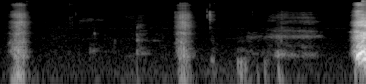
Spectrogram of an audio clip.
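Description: Two soft nasal sniffs, then the loud onset of a sneeze that cuts off at the end.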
